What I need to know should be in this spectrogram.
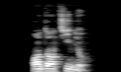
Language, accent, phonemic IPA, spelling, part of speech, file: French, France, /ɑ̃.dɑ̃.ti.no/, andantino, adverb, LL-Q150 (fra)-andantino.wav
- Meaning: andantino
